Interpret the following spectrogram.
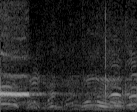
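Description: Rugby referee's whistle: one short, steady, high blast about half a second long, signalling a penalty for abandoning the lineout. Faint players' voices call on the field after it.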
